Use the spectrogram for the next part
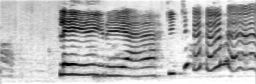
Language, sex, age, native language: Icelandic, female, 8, Icelandic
